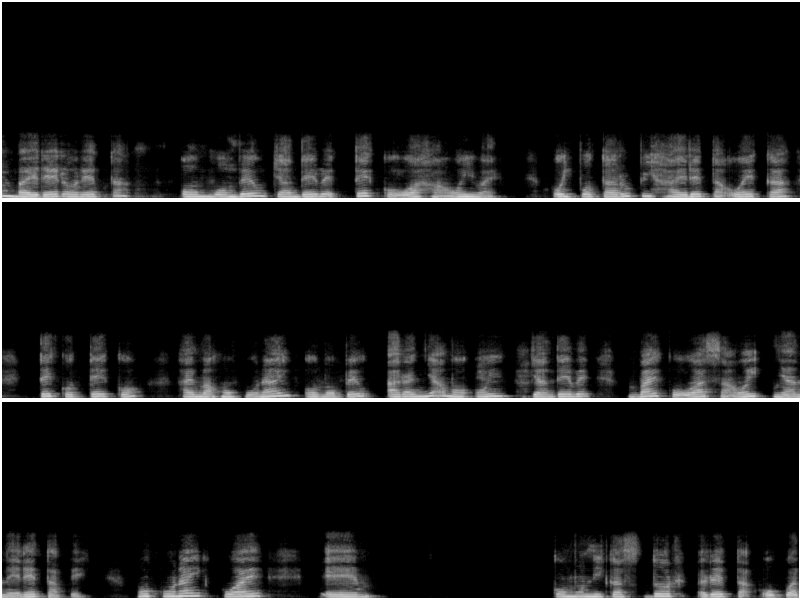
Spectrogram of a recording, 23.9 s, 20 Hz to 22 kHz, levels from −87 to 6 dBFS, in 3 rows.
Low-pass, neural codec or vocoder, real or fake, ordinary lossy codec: none; codec, 16 kHz, 16 kbps, FreqCodec, smaller model; fake; none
